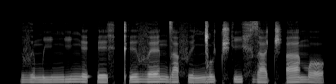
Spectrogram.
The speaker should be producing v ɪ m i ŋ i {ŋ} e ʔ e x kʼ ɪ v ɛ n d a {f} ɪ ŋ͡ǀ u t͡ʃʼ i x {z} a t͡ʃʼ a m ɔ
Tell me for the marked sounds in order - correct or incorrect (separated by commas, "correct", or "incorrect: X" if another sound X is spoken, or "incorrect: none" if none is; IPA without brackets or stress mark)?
correct, correct, correct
